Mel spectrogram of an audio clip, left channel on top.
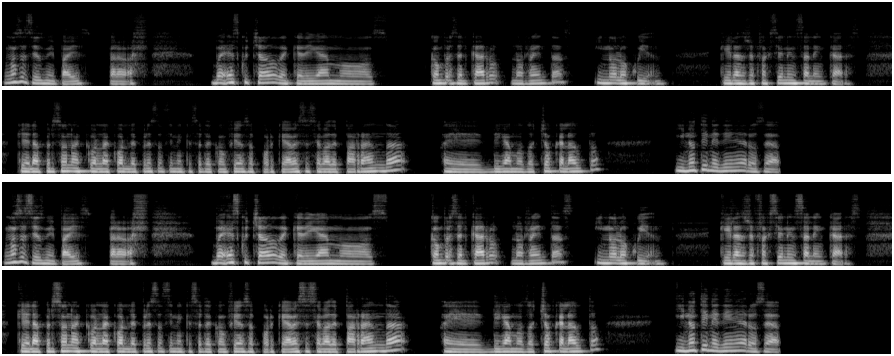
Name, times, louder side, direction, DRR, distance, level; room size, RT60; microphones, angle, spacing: voice 1, 0.0-1.7 2.1-3.8 4.3-5.7 5.9-6.6 7.2-13.0 13.3-14.9 15.6-16.7, right 1 dB, 60° right, 6.3 m, -21 dB
open air
head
